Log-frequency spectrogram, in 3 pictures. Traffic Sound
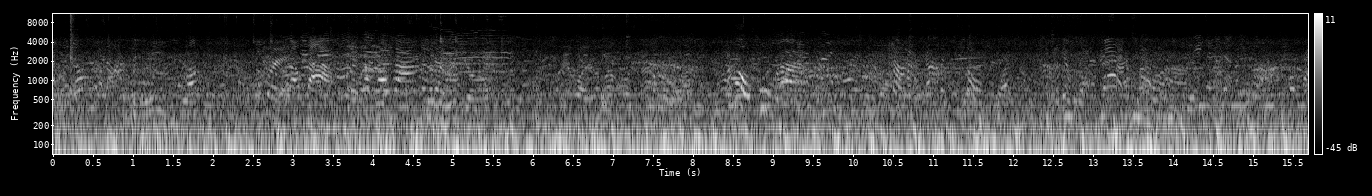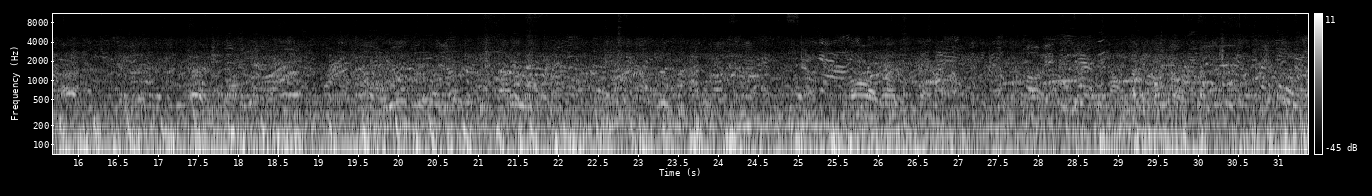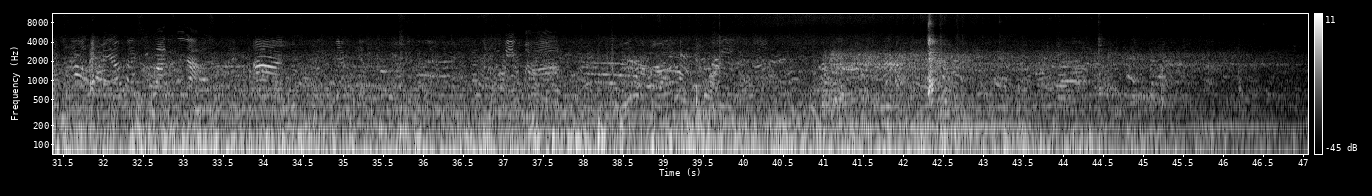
0:25.9 0:47.0

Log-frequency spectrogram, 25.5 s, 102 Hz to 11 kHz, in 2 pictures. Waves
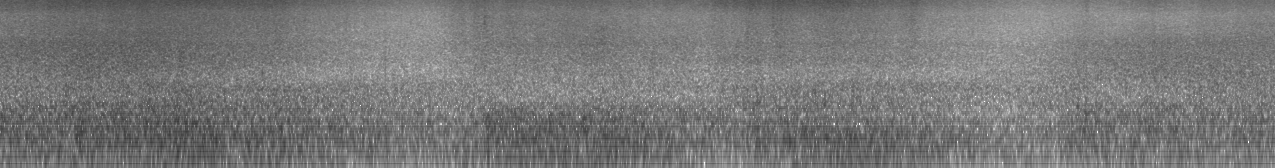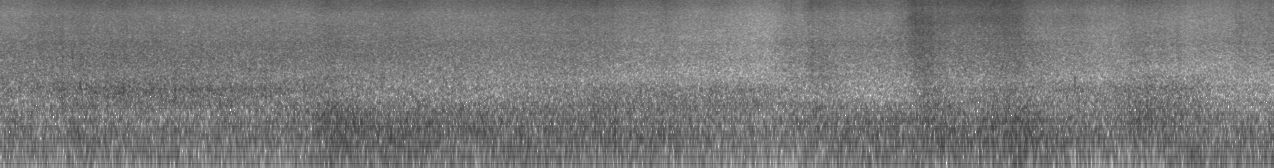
0:11.8 0:25.4

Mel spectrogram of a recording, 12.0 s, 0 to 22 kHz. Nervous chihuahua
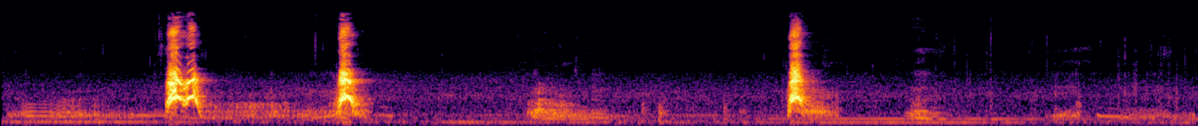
0:00.0 0:04.0

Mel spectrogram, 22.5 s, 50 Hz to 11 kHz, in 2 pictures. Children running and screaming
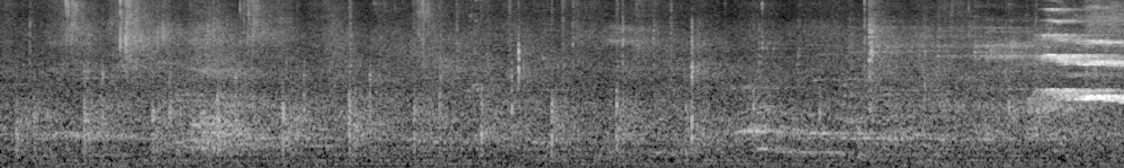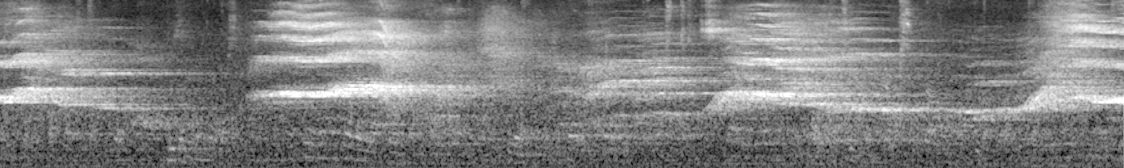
0:10.4 0:12.8, 0:17.1 0:22.4

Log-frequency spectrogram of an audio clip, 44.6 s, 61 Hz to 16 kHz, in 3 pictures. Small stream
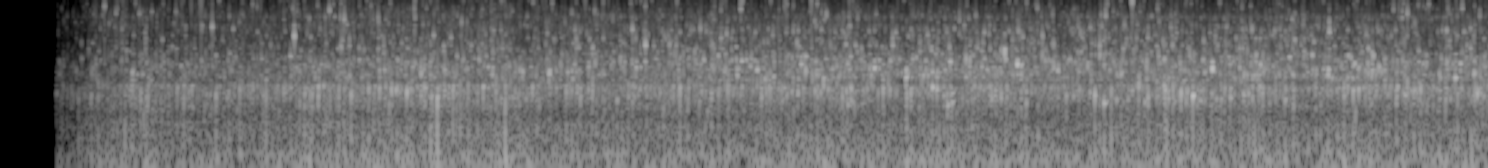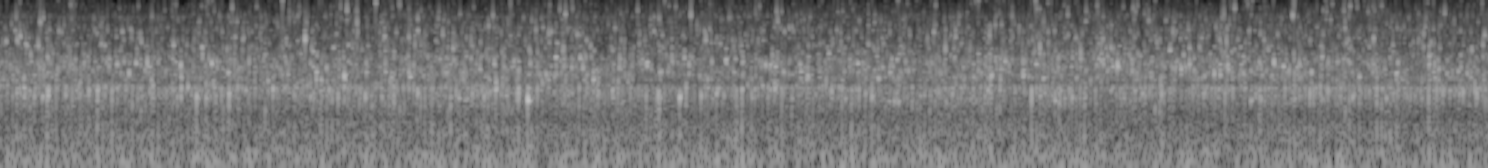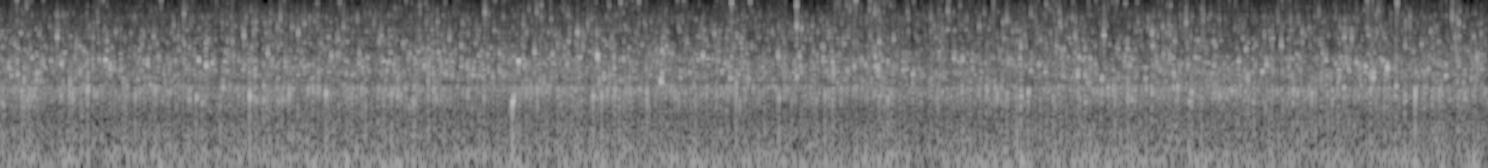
0:16.1 0:44.6

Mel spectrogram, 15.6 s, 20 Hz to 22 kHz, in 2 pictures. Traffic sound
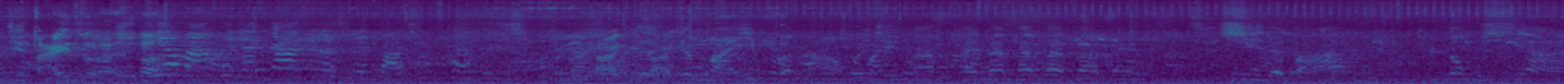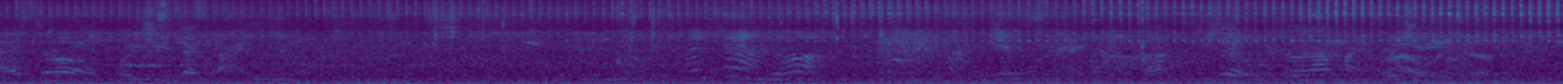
0:03.6 0:15.6

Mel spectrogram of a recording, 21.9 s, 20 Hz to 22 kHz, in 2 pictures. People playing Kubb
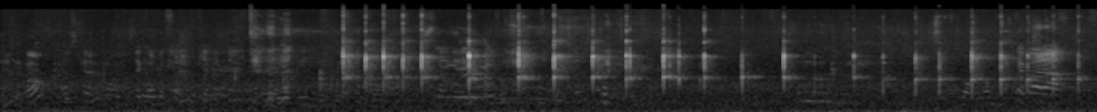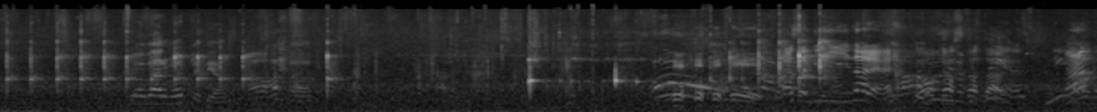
0:02.3 0:15.2, 0:16.1 0:20.7

